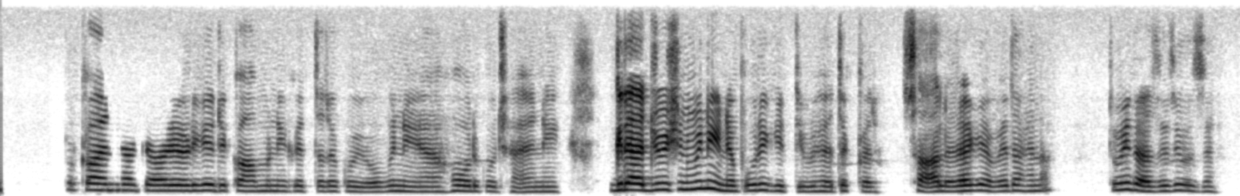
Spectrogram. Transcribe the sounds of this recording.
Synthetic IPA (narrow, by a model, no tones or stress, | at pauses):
pəkaːnaːt͡ʃaːɾiːəɽiːed̪ikaːmnəĩːkɪt̪aːt̪akoːiːoːbiːnəĩːɛːɦoːɾkʊt͡ʃʰɦɛːnĩːɡɾɛːd͡ʒueːʃənʋiːnĩːnẽːpuːɾiːkiːt̪iːʋiːɦɛːt̪əkːəɾsaːlɾɛːɡɪaːʋeːd̪aːɦɛːnaː | t̪ʊʋĩːd̪aːsd̪eːt̪iːʊzen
